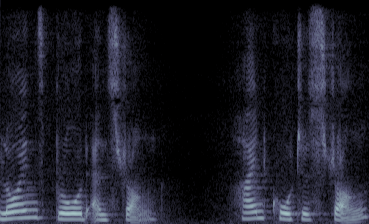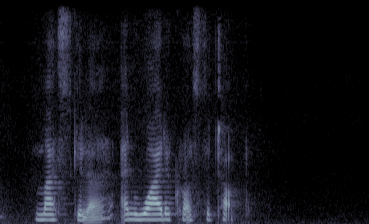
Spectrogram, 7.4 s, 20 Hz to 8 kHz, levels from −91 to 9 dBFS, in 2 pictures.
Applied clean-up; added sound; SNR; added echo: none; none; none; none.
